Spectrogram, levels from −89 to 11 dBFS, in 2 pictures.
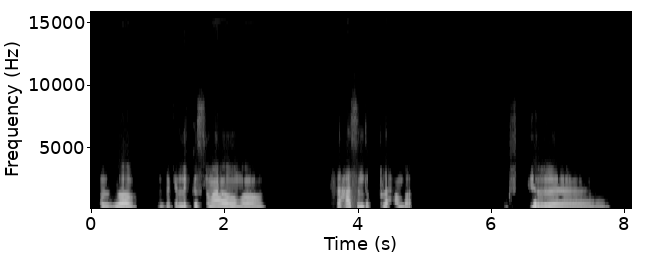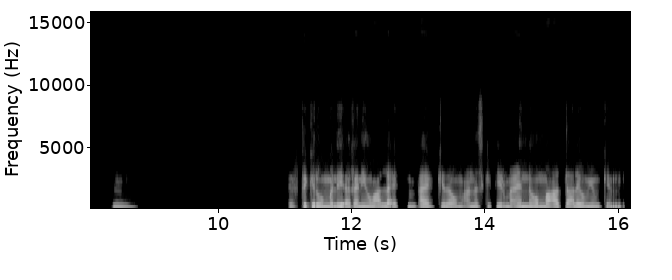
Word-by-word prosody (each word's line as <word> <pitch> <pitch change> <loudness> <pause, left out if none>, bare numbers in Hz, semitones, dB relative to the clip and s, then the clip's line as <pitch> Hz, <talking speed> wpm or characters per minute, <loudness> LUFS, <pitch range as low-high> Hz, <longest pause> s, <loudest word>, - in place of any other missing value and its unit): بالضبط، 110 0 +4 0.3
أنت 110 +1 -10
كان 115 +2 -4
ليك 120 0 0
قصة 130 -3 -4
معاهم 130 +2 +5
آه، 110 -2 +1 1.1
فحاسس 125 +2 +1
إن 140 - +3
أنت - - -1
بتصالحهم 115 -2 -4
بقى. 110 - -4 1.4
تفتكر 150 - +1 1.4
إمم. 105 -1 -10 2.3
تفتكر 140 +7 -2
هم 115 -3 +1
ليه 120 +4 +2
أغانيهم 115 -1 0
علّقت 105 +3 0
معاك 105 0 -2
كده 105 -1 -2
ومع 100 -1 -5
ناس 105 +1 -4
كتير، 115 -1 -5
مع 105 0 -2
إن 125 0 +1
هم 130 +1 0
عدى 120 +2 +1
عليهم 120 +2 0
يمْكن 110 - -6
115 Hz, 110 wpm, -24 LUFS, 105-125 Hz, 2.3 s, معاهم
